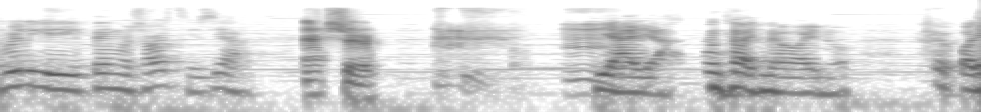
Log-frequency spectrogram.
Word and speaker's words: Escher: Yeah, Escher. Mm. yeah. I know. What It's do you mean? pronounced Esker. Definitely.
